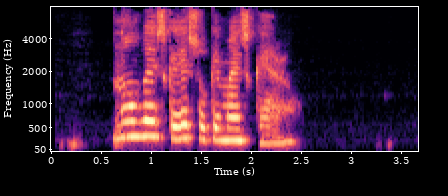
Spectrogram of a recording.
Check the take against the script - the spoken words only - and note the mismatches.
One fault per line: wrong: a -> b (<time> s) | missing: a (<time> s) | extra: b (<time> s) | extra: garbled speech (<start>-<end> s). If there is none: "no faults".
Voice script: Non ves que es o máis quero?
extra: que (1.6 s)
